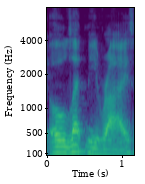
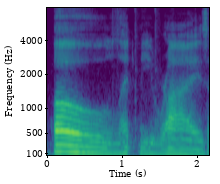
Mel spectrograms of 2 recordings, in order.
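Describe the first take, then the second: First: "Oh" light, stress on "let" and "rise"; iambic stress. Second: "Oh" stressed as the first, strong beat; trochaic stress on OH. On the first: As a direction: read "Oh, let me rise" in a rising iambic beat. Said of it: "that would be perfectly fine iambic". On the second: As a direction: lead hard on "Oh", then drop back for "let me rise". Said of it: "trochaic inversion". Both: Shown as a demonstration.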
